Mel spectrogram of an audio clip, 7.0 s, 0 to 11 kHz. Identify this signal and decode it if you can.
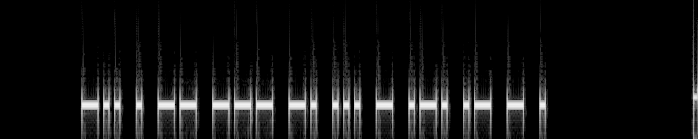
Morse code, heard as a keyed tone, about 22 wpm, 700 Hz. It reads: DEMONSTRATE
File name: practice / 22wpm / Eleven Letter Words - 22wpm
